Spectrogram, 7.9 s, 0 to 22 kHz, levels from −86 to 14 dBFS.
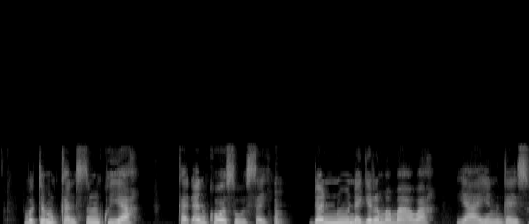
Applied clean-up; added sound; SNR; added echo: neural mask model DeepFilterNet 3.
